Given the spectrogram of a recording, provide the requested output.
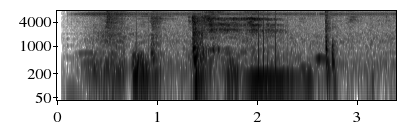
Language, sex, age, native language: Icelandic, male, 18-19, Icelandic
